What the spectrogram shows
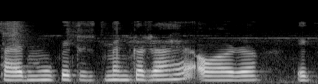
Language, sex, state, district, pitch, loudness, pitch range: Hindi, male, Bihar, Katihar, 205 Hz, -16 LUFS, 195-210 Hz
